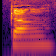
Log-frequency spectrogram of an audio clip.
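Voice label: "gang", Cantonese, high falling tone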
